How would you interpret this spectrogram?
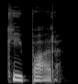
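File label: "kipar", Croatian; Mrežnik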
